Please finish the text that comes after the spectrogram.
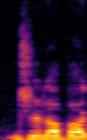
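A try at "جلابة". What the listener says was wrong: Djellaba, ça n'existe pas au Maroc. C'est djellaba. Dès que vous voyez D avant le J, c'est du dialecte algérien.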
